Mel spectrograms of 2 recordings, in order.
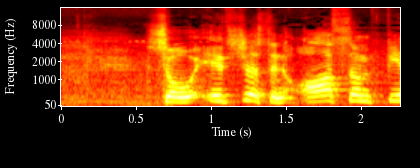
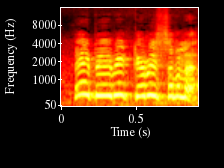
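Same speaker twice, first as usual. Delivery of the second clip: imitating the wife; faster than usual. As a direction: squeak it out as a coy wife teasing her husband. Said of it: "test it out again".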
